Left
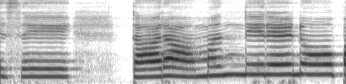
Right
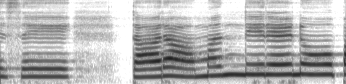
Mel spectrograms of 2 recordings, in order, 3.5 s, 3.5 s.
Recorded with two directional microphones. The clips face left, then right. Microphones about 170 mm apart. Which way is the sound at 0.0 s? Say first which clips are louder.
Right 3 dB; 45° right (ahead or behind).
